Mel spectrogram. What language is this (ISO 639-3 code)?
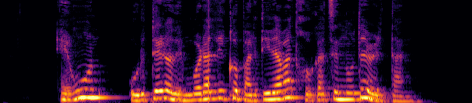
eus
